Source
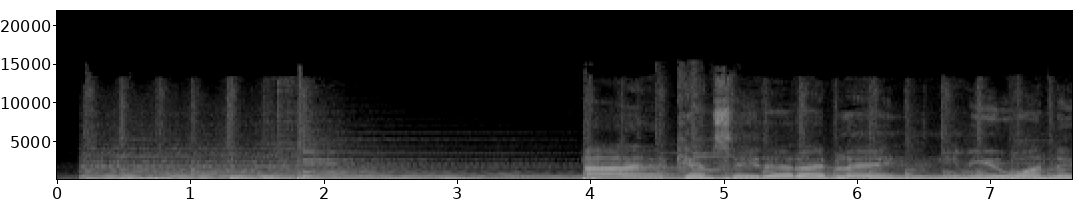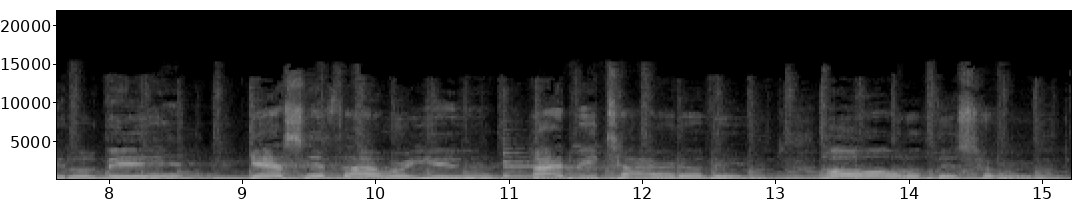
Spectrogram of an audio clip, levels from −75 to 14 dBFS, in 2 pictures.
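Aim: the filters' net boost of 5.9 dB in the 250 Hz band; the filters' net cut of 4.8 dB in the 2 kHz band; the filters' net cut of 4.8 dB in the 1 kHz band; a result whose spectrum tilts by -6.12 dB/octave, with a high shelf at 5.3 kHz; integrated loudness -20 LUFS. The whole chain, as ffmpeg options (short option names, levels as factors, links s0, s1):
-af "equalizer=f=250:t=o:g=7.5,equalizer=f=1000:t=o:g=-7,equalizer=f=2000:t=o:g=-3,highshelf=f=5300:g=-5.5,volume=1.41"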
